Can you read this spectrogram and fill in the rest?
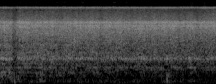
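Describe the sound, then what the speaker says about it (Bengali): Eggplant pieces frying in a pan after dried red chillies went in, a steady bright sizzle and hiss throughout with a couple of faint soft knocks, close and even. "এরপর আমি বেগুনগুলোকে প্রথমে ভেজে নিব।"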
